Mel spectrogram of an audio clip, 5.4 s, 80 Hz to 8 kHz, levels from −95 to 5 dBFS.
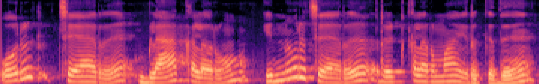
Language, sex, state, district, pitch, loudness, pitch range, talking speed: Tamil, female, Tamil Nadu, Kanyakumari, 195 Hz, -13 LUFS, 170-235 Hz, 100 wpm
